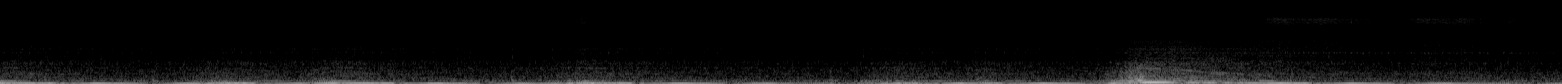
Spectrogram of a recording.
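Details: Kia Ceed with G4FA petrol engine, warm, runs with a loose rattly rumble underneath and one brief rev rising and falling: engine rattle when warm.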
